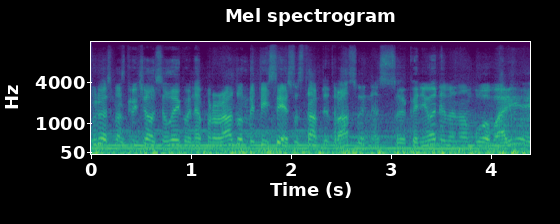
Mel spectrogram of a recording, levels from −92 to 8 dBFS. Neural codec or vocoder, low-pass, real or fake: codec, 44.1 kHz, 7.8 kbps, DAC; 14.4 kHz; fake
